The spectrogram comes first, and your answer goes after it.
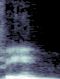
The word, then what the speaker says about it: phi: This thing's pronounced phi.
